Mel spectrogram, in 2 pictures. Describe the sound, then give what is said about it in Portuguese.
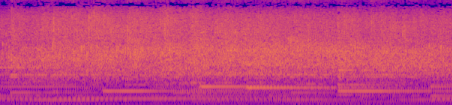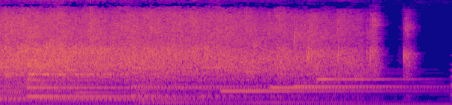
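An audience claps for the Holy Spirit in steady, dense applause over sustained organ or keyboard chords, the clapping holding strong for several seconds before thinning out and ending in a few scattered claps. “Aplauda o Espírito Santo de Deus.”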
